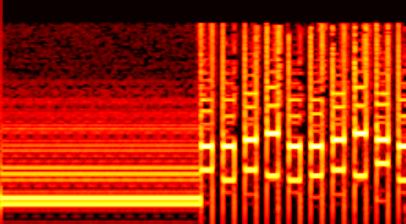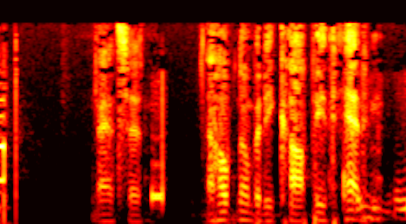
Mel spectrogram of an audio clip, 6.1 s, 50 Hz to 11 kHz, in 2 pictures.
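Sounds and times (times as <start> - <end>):
steady telephone tone: 0.0 - 3.1
speech: 3.8 - 6.0.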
